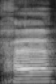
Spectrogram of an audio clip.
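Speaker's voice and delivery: হা breathed loud from mid-throat; breathy Arabic ha. Shown as a demonstration. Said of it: "মধ্যখান থেকে".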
